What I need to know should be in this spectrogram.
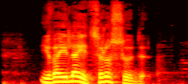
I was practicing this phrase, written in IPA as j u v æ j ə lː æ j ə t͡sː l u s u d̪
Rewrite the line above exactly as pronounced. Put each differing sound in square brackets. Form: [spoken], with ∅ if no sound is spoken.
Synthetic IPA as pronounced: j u v æ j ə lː æ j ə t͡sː [ɾ] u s u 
